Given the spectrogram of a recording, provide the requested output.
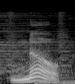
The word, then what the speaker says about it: know: 是不发音的，都是发 N 的音而已。所以呢 knock。K-N 的 N 发音，K 不发音。其他的例子，比如说 know，知道事情的 know，K 不发音。打结的 not，K-N-O-T，K 也不发音。跪下来的 kneel，K-N-E-E-L，K 也是不发音的，这个要特别的小心。接下来学动词 apologize，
